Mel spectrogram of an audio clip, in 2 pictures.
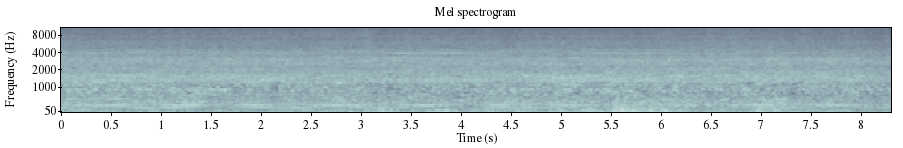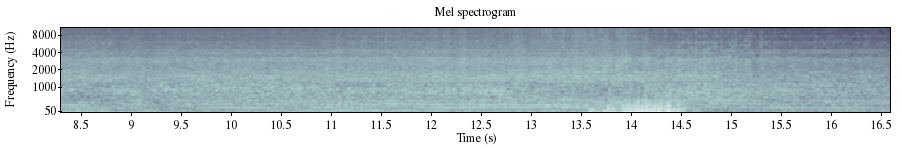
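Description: Steady workshop background noise with a low mechanical hum that comes and goes, broken near the end by one loud dull thump.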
